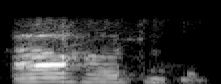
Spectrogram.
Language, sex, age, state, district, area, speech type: Odia, male, 60+, Odisha, Gajapati, rural, conversation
